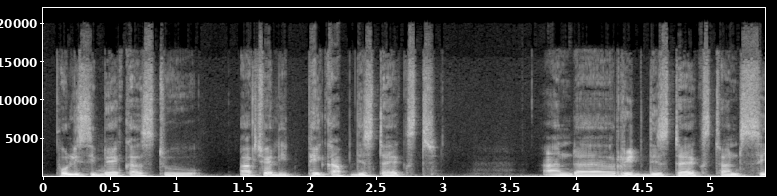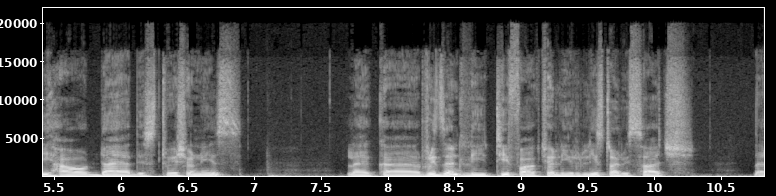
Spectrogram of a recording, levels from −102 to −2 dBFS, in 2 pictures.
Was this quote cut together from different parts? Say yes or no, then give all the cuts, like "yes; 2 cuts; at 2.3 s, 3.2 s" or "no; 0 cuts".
no; 0 cuts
